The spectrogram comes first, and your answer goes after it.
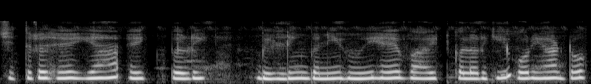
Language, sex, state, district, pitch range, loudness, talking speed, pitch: Hindi, female, Madhya Pradesh, Bhopal, 275-290 Hz, -13 LUFS, 140 wpm, 280 Hz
